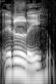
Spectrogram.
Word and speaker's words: Italy: 이탈리 T 발음이 먹히죠. I've been to Italy once. Italy, Italy 이렇게 들릴 겁니다.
